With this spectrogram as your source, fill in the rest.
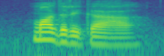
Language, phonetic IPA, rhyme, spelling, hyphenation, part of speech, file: Hungarian, [ˈmɒdriɡaːl], -aːl, madrigál, mad‧ri‧gál, noun, Hu-madrigál.ogg
- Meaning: madrigal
